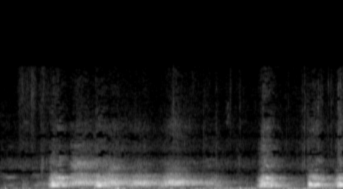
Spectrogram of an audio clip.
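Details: Whippet and Basset Hound at play: a run of harsh, throaty barking yelps, a long rough stretch in the middle, then two short loud bursts near the end, over a faint background rustle.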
